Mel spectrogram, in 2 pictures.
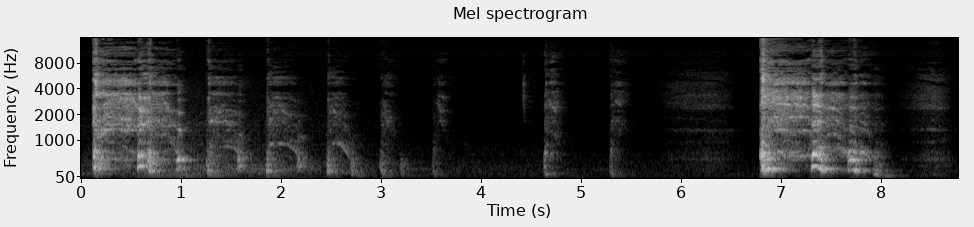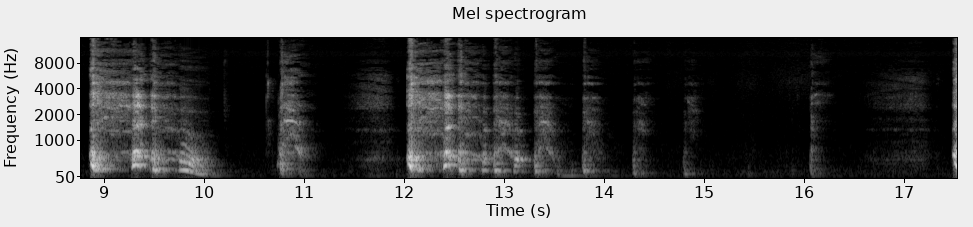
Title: Throaty Morning Cough: Cold approaching!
